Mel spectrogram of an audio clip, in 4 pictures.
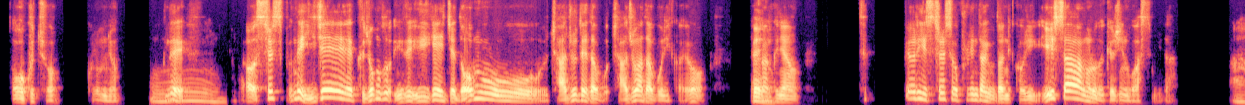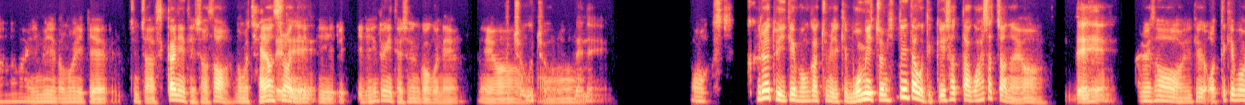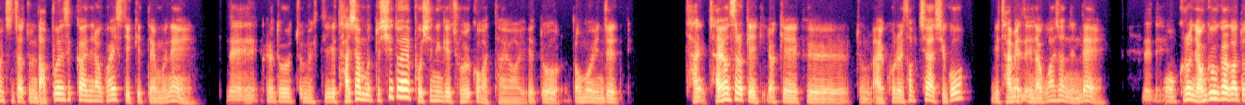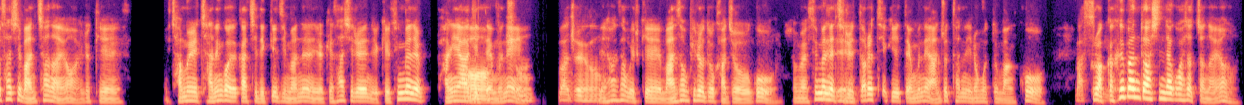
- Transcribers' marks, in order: other background noise
- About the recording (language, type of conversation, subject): Korean, advice, 나쁜 습관을 다른 행동으로 바꾸려면 어떻게 시작해야 하나요?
